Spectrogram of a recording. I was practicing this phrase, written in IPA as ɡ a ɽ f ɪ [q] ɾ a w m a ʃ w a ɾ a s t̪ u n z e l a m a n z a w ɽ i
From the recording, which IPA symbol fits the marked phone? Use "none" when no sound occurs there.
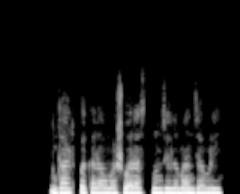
k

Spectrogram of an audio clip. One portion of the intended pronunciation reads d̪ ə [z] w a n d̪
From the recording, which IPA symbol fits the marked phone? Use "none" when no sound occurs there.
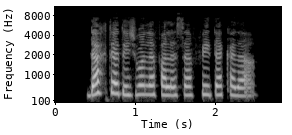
ʒ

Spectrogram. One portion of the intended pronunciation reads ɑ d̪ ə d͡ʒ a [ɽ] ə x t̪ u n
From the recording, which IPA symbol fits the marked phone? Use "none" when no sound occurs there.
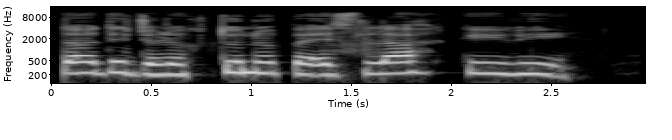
ɽ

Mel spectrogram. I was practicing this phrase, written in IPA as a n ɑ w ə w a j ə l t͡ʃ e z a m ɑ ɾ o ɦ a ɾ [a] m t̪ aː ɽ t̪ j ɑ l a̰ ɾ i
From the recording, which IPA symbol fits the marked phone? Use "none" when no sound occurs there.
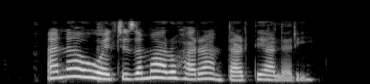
ɑ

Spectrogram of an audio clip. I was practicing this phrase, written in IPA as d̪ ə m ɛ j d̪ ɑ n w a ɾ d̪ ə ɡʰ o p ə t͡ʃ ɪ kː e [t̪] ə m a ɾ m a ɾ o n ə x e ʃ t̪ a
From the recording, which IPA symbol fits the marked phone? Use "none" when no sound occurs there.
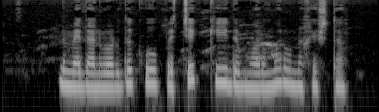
d̪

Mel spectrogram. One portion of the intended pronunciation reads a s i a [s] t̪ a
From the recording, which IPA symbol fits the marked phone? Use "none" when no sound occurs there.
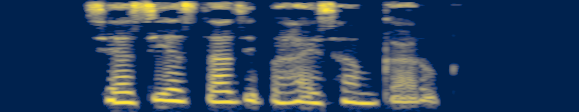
s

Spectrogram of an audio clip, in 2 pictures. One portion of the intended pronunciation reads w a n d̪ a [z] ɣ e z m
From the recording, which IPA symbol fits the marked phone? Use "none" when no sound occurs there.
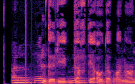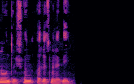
none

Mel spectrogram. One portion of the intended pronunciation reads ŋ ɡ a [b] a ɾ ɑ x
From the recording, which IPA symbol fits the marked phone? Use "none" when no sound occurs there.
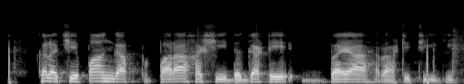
p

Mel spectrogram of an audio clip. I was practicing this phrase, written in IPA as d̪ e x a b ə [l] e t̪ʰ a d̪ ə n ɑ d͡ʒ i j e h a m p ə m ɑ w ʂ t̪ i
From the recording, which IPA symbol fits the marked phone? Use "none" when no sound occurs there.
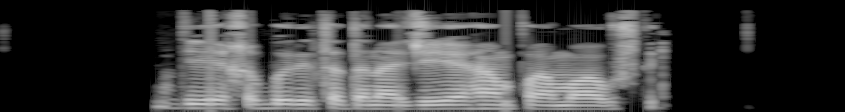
ɾ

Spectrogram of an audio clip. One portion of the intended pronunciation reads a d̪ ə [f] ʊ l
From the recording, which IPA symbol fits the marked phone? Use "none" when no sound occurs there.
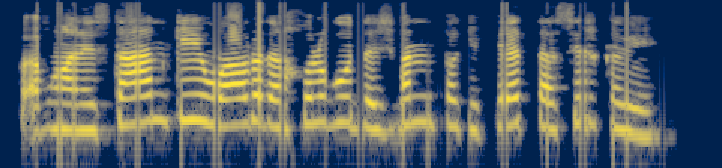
x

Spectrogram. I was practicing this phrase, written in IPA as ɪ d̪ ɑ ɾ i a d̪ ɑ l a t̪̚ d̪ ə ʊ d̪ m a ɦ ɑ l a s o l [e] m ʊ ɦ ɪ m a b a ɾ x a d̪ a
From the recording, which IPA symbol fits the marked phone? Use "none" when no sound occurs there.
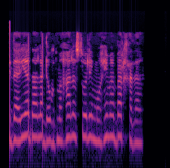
e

